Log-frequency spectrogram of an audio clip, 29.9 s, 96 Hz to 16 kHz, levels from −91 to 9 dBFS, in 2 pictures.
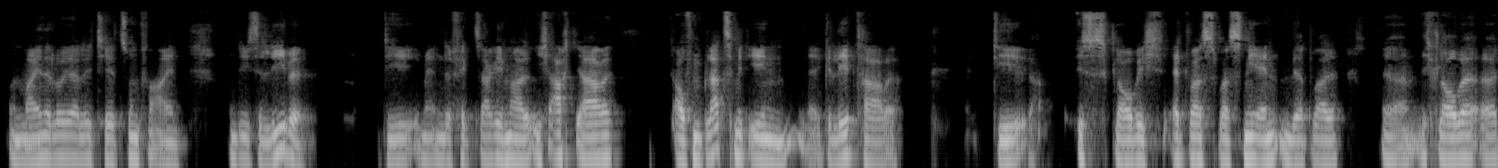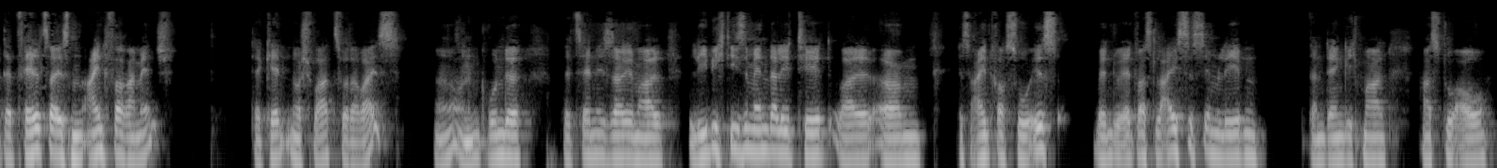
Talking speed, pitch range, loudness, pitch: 160 wpm, 120-135 Hz, -27 LUFS, 125 Hz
